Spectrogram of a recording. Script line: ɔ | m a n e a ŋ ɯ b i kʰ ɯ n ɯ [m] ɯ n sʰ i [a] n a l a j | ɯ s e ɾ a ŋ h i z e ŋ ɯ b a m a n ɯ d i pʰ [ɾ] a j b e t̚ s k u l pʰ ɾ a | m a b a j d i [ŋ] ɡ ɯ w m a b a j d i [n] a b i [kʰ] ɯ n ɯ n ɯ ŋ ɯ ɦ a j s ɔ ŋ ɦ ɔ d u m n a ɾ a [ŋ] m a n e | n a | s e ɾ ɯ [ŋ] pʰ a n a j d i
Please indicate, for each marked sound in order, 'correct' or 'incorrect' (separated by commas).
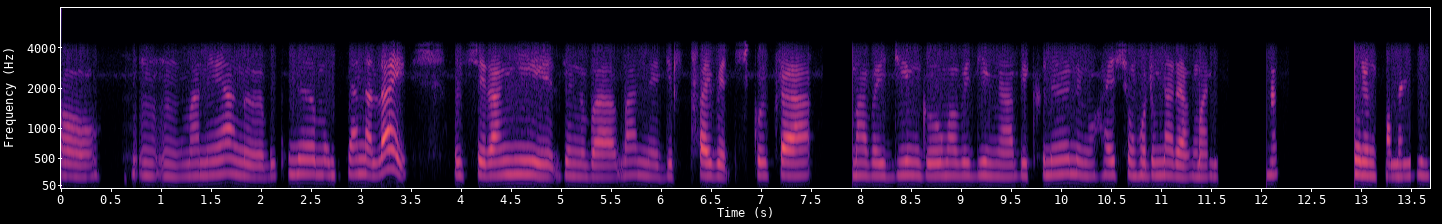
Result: correct, correct, correct, correct, incorrect, correct, correct, correct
